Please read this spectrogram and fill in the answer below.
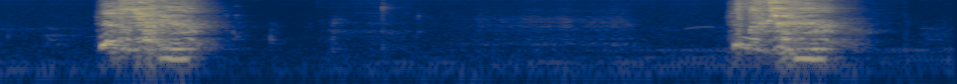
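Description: Two loud, explosive sneezes about three seconds apart, with quiet between them.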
